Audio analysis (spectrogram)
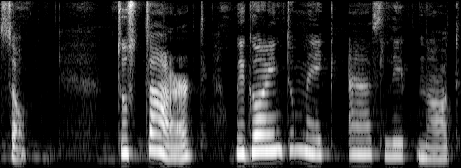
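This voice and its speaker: A woman's high voice with lively intonation at a very slow pace. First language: Spanish. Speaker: crochet tutorial maker. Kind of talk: tutorial. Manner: halting, many fillers.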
